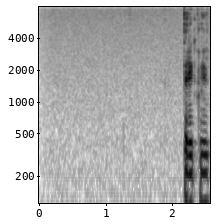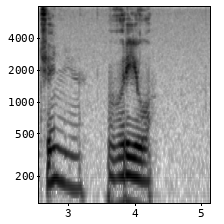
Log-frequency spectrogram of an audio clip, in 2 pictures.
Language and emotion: Russian, sad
